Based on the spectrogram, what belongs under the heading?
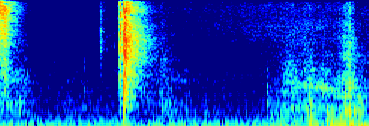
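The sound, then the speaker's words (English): A beer can top pops open with one sharp, bright crack and a short fizzing hiss, then faint rustling follows. No one speaks. “All right, I'm just going to pop my top here.”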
